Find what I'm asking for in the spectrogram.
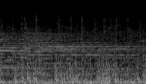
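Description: Hooves clatter in a rapid rhythm with a horse's whinny mixed in, loud and steady over a dense background, in the video game Red Dead Redemption beside a burning barn.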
